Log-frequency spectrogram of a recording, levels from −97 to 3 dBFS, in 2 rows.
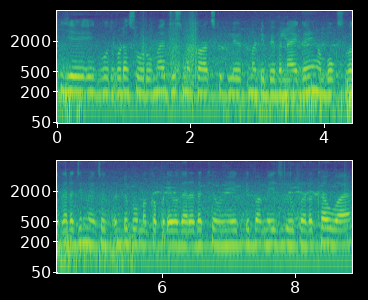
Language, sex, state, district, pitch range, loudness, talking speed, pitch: Hindi, female, Haryana, Jhajjar, 170-190 Hz, -16 LUFS, 215 wpm, 175 Hz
